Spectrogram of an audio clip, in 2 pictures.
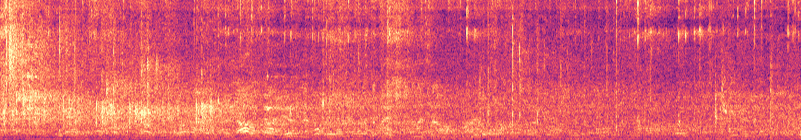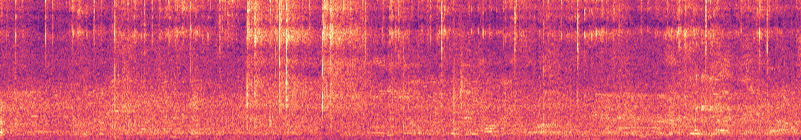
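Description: Table tennis balls click against paddles and the table in quick rallies.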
